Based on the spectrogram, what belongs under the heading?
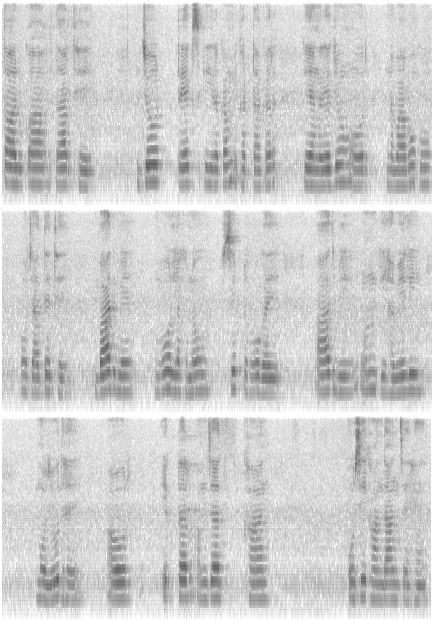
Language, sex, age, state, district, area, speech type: Urdu, female, 30-45, Delhi, New Delhi, urban, spontaneous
